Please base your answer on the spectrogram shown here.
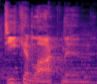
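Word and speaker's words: Dichen Lachman: And shout out to, I believe it's pronounced Deacon Lockman.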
